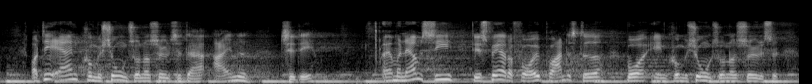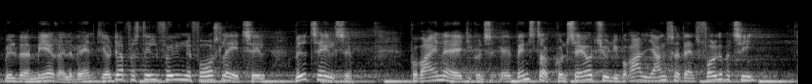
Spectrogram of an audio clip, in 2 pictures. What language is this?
Danish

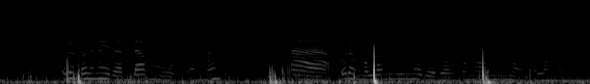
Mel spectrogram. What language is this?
Masai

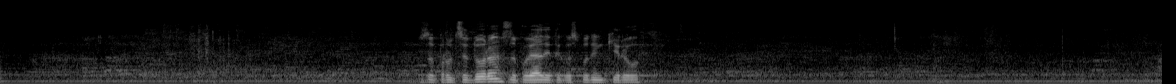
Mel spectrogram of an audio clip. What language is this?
Bulgarian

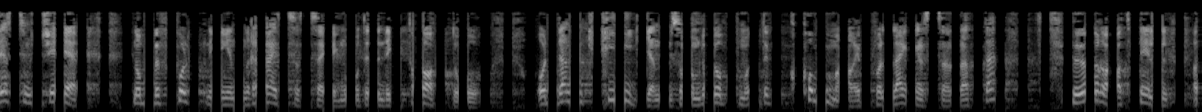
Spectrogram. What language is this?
Norwegian Bokmål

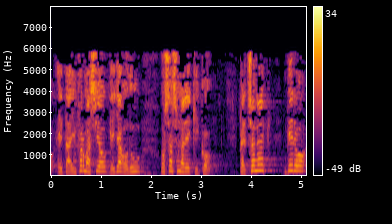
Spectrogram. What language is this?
Basque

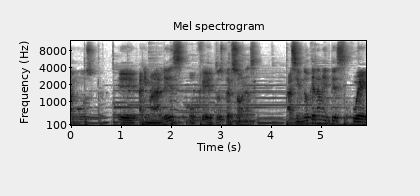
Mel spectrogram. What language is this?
Spanish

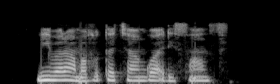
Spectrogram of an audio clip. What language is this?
Kinyarwanda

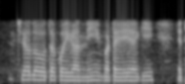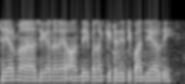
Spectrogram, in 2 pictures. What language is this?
Punjabi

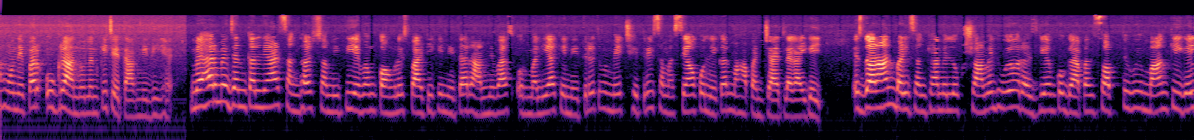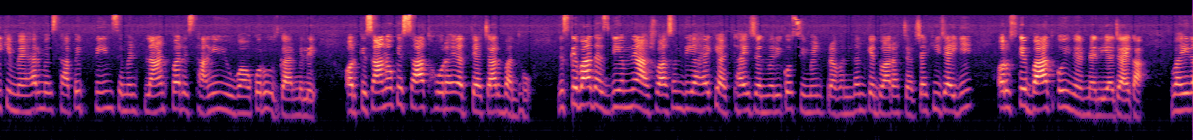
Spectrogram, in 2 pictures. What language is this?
Hindi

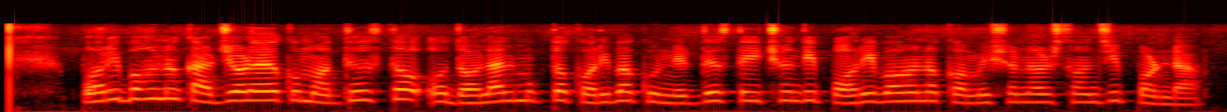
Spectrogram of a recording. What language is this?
Odia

